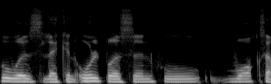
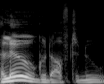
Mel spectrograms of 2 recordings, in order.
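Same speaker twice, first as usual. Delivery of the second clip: deep, loud, very posh put-on accent; 4 semitones lower, 6 dB louder than usual. Retelling a stranger's greeting, imitating his very posh accent. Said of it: "a very posh accent".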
